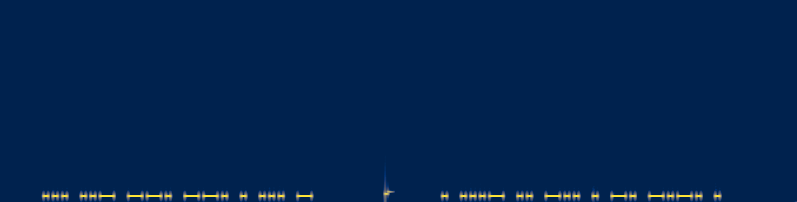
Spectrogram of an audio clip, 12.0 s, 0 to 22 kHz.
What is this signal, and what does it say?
Morse code, heard as a keyed tone, about 17 wpm, 700 Hz. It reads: SUGGEST EVIDENCE
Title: Sentences from Top 1300 Words - New Word Drill - 17wpm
